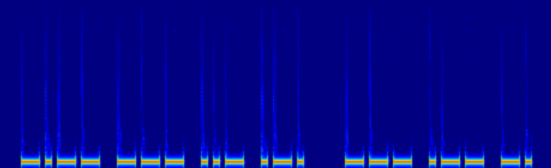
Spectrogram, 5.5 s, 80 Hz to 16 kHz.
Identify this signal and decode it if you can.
Morse code, heard as a keyed tone, about 20 wpm, 700 Hz. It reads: YOUR OWN
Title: Sentences from Top 1000 Words - Review Part 4 - 20wpm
